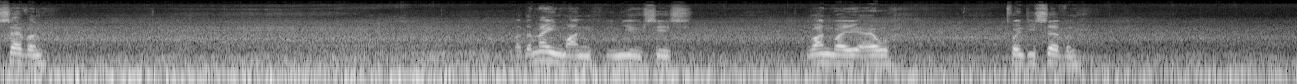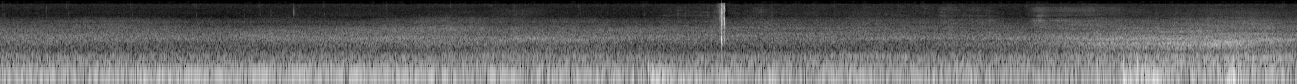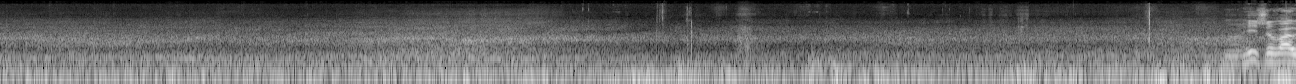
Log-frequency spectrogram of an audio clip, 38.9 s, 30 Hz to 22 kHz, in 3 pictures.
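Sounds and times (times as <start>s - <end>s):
distant road traffic rumble: 0.0s - 38.9s.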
